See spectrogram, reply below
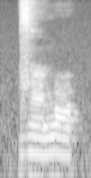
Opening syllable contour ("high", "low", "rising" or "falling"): low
